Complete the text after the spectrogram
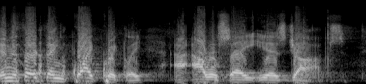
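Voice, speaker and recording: A man's medium-pitched voice with a West Tennessee accent and ordinary pitch variation. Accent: Southern US (West Tennessee). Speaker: politician. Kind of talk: closing statement at candidate forum. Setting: public forum in a library with audience. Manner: halting, many fillers and repetitions.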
